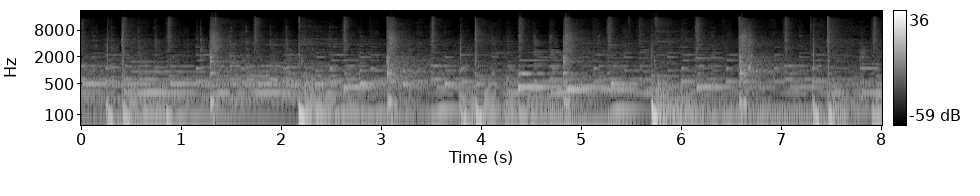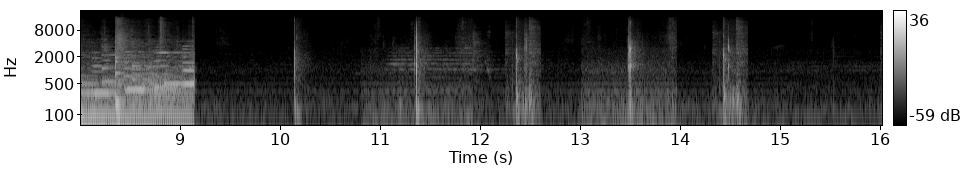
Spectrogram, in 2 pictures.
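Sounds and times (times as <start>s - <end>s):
background music: 0.0s - 9.2s.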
